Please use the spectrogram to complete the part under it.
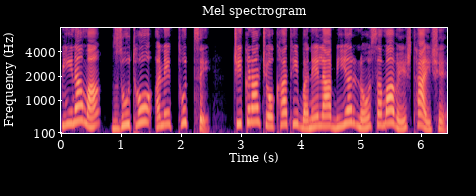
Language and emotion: Gujarati, neutral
